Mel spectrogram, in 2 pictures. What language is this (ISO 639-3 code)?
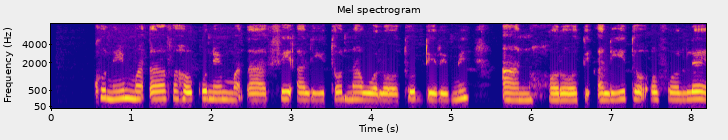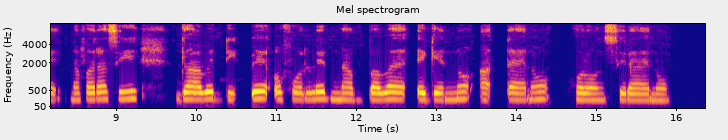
sid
